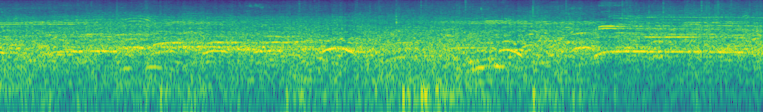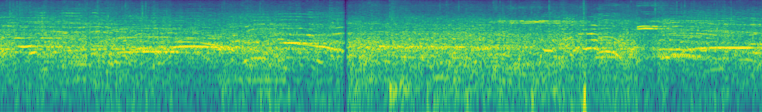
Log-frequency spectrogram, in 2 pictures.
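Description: A volleyball is struck with dull smacks.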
